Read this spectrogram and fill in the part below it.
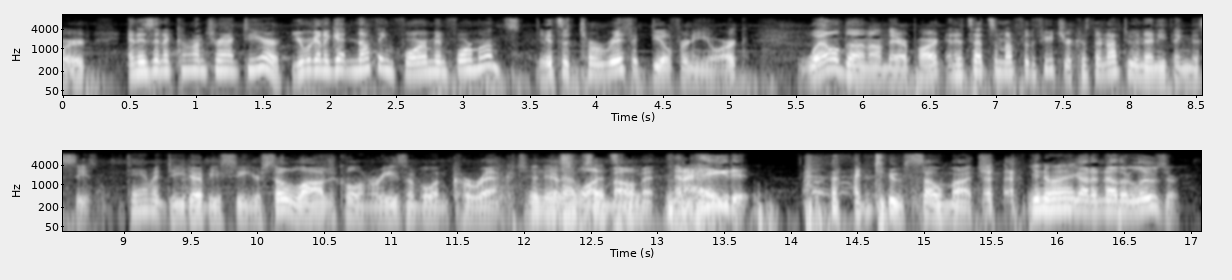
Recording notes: live from ABQ AXE!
